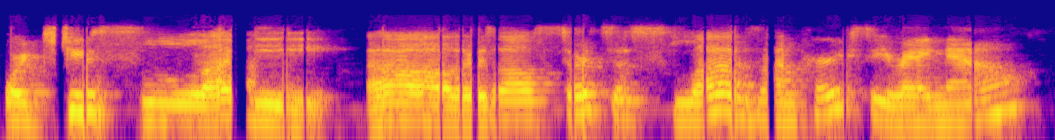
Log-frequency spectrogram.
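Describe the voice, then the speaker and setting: A woman reading a picture book aloud to children, expressive and stretching key words, often stopping to ask them questions directly, on a slightly dull lo-fi recording. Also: on the low side, slow pace. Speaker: speech-language pathologist reading to children. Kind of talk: animated children's read-aloud with questions to listeners.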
